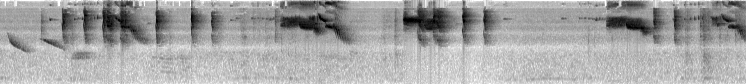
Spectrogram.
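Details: A female blue-black grassquit in the wild gives a few falling thin whistles, then rapid high chips and repeated long buzzy rasping notes at irregular intervals.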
